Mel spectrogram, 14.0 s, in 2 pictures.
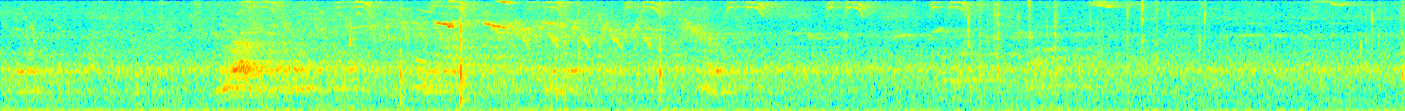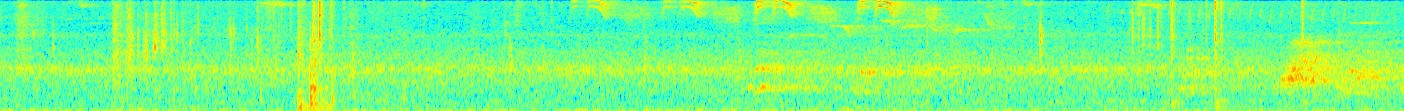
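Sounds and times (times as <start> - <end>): small birds chirping: 0.0 - 8.6, 9.4 - 14.0.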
